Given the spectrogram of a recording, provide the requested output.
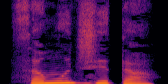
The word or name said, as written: ಸಮುಜ್ಝಿತ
